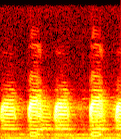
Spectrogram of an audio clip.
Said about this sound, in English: What follows are three recordings. First, the harsh quack of green tree frogs.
